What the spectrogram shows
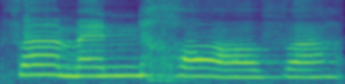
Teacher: ആക്കി കൊടുക്കുക ഫമൻഹഫ നൂൻ സാക്കിനക്ക് ശേഷം ഇവഹാറിന്റെ ലെറ്റർ ആയിട്ടുള്ള ഹ വന്നിട്ടുണ്ട് നൂൻ സാക്കിനയെ വ്യക്തമാക്കി മണിക്കാതെ ഉച്ചരിക്കുക നൂനിന്റെ സൗണ്ടിനെ വ്യക്തമായിട്ട് കേൾപ്പിക്കുക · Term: ഇദ്ഹാറിൻ്റെ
